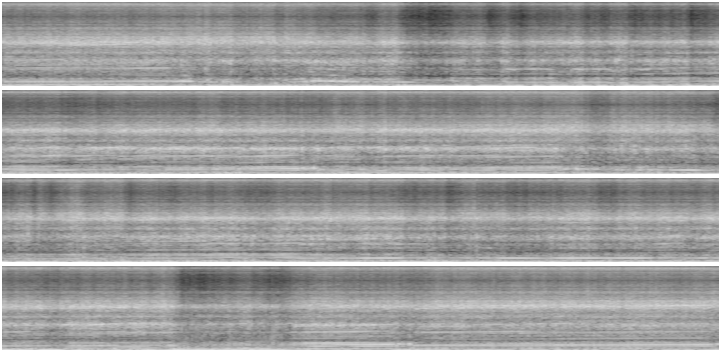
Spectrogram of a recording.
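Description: A race car's engine at high revs, heard onboard. Its pitch climbs steadily and drops back at each gear change, several times, over a constant rush of wind noise.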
